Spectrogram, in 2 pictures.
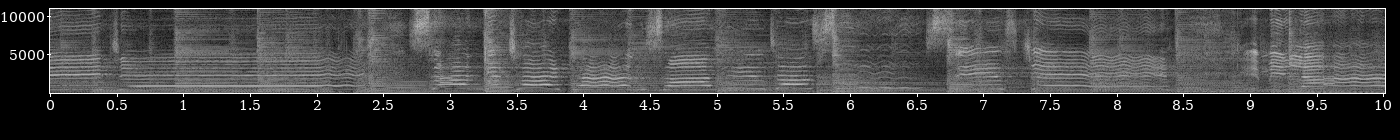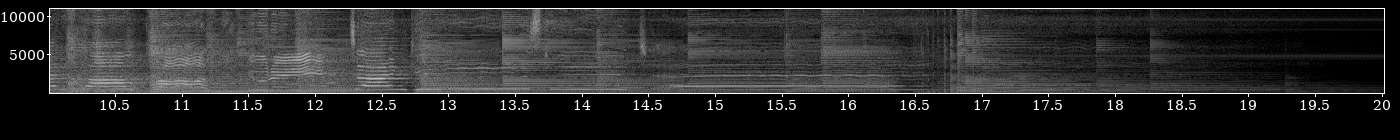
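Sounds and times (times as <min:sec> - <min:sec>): woman singing without words: 0:00.0 - 0:19.2
acoustic guitar playing: 0:00.0 - 0:20.0.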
